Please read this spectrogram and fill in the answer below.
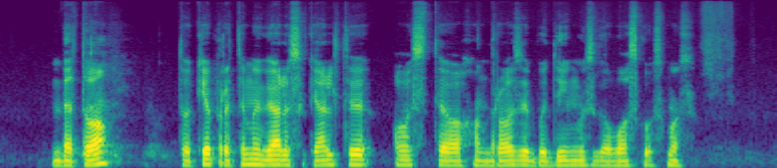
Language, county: Lithuanian, Kaunas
